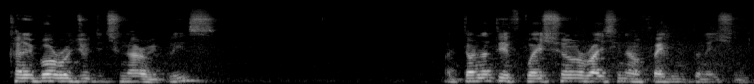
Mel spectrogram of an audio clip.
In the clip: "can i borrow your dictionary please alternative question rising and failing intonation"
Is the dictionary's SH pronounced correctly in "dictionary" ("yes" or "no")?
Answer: no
